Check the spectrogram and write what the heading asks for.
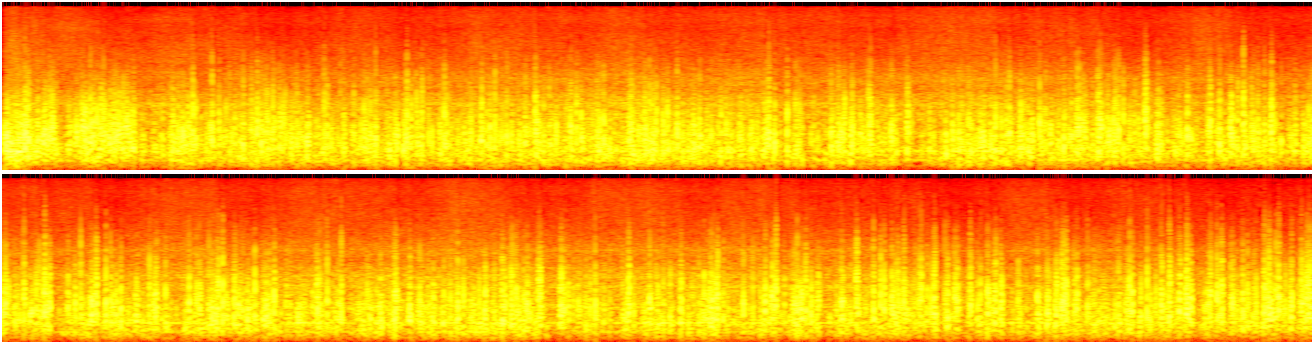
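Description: Motorboat under way: steady rushing wind buffeting the microphone, over the boat's running engine and water noise.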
